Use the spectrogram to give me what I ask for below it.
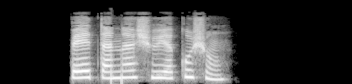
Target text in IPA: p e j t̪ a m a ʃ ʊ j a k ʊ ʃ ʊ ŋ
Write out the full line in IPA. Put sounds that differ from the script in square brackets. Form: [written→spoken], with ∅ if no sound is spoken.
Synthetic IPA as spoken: p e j t̪ a [m→n] a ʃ ʊ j a k ʊ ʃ ʊ ŋ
